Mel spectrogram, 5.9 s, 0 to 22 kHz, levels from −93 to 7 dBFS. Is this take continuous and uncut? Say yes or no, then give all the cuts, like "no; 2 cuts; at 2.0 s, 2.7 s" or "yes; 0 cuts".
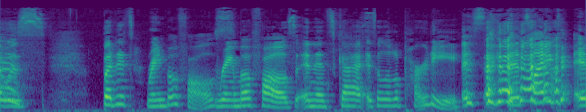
no; 2 cuts; at 1.3 s, 3.7 s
